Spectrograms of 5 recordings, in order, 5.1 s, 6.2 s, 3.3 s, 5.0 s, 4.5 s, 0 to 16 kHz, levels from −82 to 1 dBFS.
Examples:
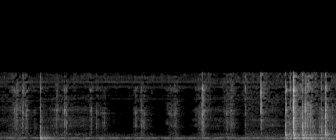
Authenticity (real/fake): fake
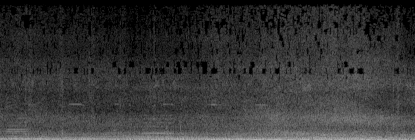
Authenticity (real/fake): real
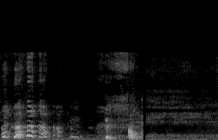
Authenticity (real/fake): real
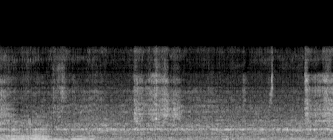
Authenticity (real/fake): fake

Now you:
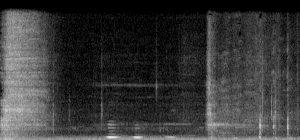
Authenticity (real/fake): real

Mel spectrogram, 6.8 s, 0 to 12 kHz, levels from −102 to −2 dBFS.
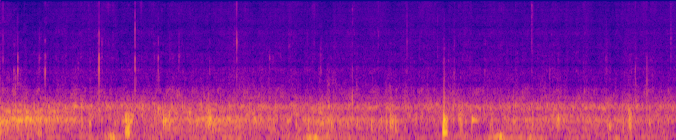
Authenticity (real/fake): fake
